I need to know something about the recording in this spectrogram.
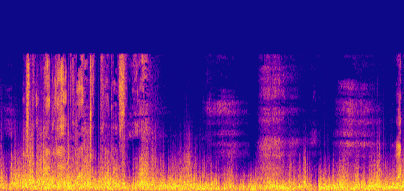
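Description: Strong wind buffeting the microphone, a steady, loud rushing roar.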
